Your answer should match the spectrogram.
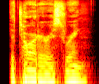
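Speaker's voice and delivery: ordinary delivery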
